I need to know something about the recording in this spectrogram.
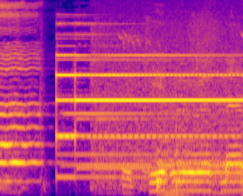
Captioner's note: bells clinging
